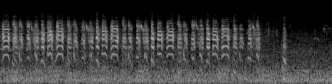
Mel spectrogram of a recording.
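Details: Zebra finches, a pair with three juvenile young, calling in a rapid nasal chatter of buzzy stacked notes, about two per second and crowding together for over two seconds, over a low background hum.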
